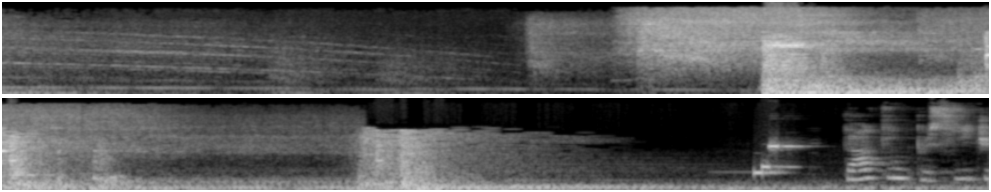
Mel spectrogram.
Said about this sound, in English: We're safely docked in Space City. Thank you, Winnie. I think we figured that out when we heard the loud hissy thump sound.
